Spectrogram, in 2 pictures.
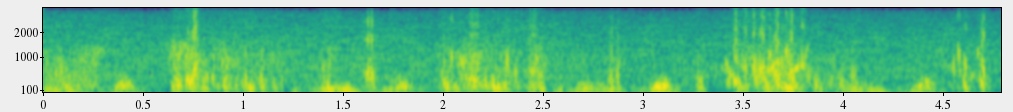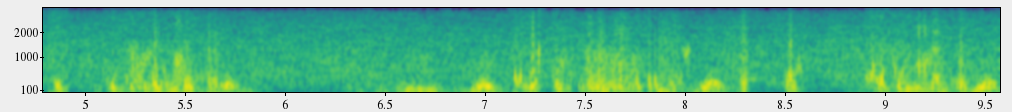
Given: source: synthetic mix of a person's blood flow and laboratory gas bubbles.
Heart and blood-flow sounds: Doppler ultrasound of blood flow; precordium
0.00-0.32 s: bubbles
0.60-1.19 s: bubbles
1.36-1.48 s: bubbles
1.58-1.69 s: bubbles
1.96-2.52 s: bubbles
2.80-2.92 s: bubbles
3.25-3.33 s: bubbles
3.37-4.09 s: bubbles
4.52-4.74 s: bubbles
4.80-4.91 s: bubbles
5.09-5.67 s: bubbles
7.10-8.04 s: bubbles
8.26-8.32 s: bubbles
8.47-8.60 s: bubbles
8.88-9.43 s: bubbles
From the record:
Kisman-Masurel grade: 333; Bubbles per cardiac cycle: rolling drumbeat, 9 or more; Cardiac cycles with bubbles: 50 to 99%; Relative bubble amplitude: loud (0.450 to 0.775); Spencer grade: 3 (all of the cardiac periods contain showers or single bubble signals, but not dominating or overriding the cardiac motion signals); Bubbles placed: only in the low amplitude regions of the cardiac cycle

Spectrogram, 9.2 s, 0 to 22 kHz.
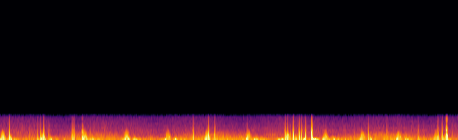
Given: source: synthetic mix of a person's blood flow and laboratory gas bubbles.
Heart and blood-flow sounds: Doppler ultrasound of blood flow; subclavian vein
no bubbles
From the record:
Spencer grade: 0 (complete lack of bubble signals)

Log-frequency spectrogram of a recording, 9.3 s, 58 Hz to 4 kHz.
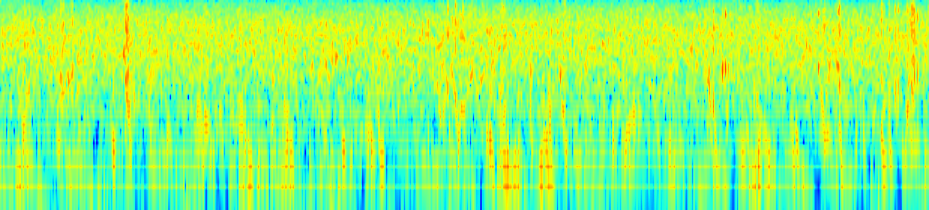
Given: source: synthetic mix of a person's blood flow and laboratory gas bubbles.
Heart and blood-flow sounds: Doppler ultrasound of blood flow; precordium
0.03-0.36 s: bubbles
0.47-0.93 s: bubbles
1.08-1.39 s: bubbles
1.43-1.73 s: bubbles
1.87-2.60 s: bubbles
3.05-3.15 s: bubbles
3.21-3.90 s: bubbles
4.16-4.19 s: bubbles
4.33-5.10 s: bubbles
5.35-6.04 s: bubbles
6.08-6.42 s: bubbles
6.44-6.58 s: bubbles
6.65-6.77 s: bubbles
7.01-7.63 s: bubbles
8.14-8.68 s: bubbles
8.71-9.21 s: bubbles
From the record:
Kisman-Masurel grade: 343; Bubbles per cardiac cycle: rolling drumbeat, 9 or more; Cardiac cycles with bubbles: 100%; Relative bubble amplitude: loud (0.450 to 0.775); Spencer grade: 3 (all of the cardiac periods contain showers or single bubble signals, but not dominating or overriding the cardiac motion signals); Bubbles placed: anywhere in the cardiac cycle

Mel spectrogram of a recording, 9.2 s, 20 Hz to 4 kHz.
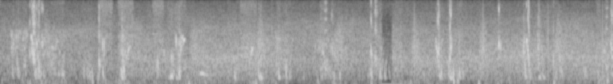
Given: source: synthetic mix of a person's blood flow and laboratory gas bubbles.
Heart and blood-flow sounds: Doppler ultrasound of blood flow; subclavian vein
0.14-0.99 s: bubbles
1.23-1.39 s: bubbles
1.45-1.68 s: bubbles
1.76-1.99 s: bubbles
2.28-2.79 s: bubbles
3.48-3.97 s: bubbles
4.11-4.39 s: bubbles
4.53-4.56 s: bubbles
4.67-5.12 s: bubbles
5.50-5.88 s: bubbles
6.50-6.98 s: bubbles
7.43-7.54 s: bubbles
7.81-8.19 s: bubbles
8.27-8.47 s: bubbles
8.71-8.83 s: bubbles
8.93-9.01 s: bubbles
9.04-9.21 s: bubbles
From the record:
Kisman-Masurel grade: 243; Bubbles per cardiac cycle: several, 3 to 8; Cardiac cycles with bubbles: 100%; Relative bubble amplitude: loud (0.450 to 0.775); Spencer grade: 3 (all of the cardiac periods contain showers or single bubble signals, but not dominating or overriding the cardiac motion signals); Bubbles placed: anywhere in the cardiac cycle

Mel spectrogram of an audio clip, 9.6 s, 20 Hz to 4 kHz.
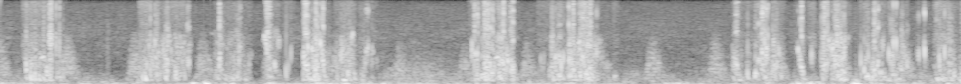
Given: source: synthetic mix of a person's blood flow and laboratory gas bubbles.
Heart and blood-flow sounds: Doppler ultrasound of blood flow; subclavian vein
0.22-0.68 s: bubbles
1.39-1.91 s: bubbles
2.14-2.53 s: bubbles
2.63-2.95 s: bubbles
3.04-3.31 s: bubbles
3.33-3.79 s: bubbles
4.68-5.19 s: bubbles
5.37-6.19 s: bubbles
7.32-7.85 s: bubbles
7.95-8.15 s: bubbles
8.20-8.51 s: bubbles
8.58-9.09 s: bubbles
9.16-9.29 s: bubbles
9.33-9.62 s: bubbles
From the record:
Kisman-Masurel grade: 332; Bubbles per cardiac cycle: rolling drumbeat, 9 or more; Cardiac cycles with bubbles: 50 to 99%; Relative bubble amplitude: moderate (0.250 to 0.450); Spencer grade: 3 (all of the cardiac periods contain showers or single bubble signals, but not dominating or overriding the cardiac motion signals); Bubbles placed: anywhere in the cardiac cycle

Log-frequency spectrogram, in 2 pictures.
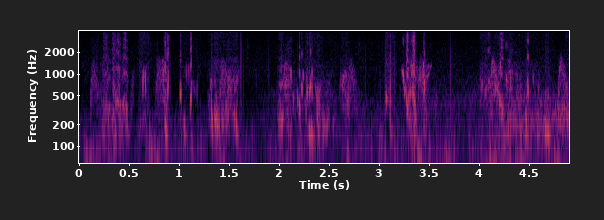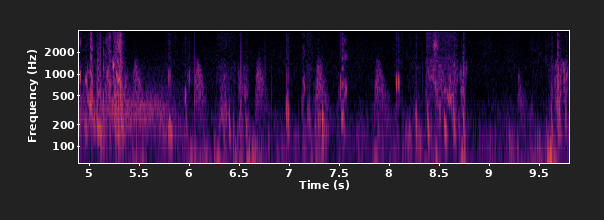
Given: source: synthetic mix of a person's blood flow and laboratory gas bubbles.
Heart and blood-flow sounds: Doppler ultrasound of blood flow; subclavian vein
0.20-0.55 s: bubbles
0.60-0.70 s: bubbles
0.81-0.92 s: bubbles
0.99-1.22 s: bubbles
1.29-1.62 s: bubbles
1.98-2.72 s: bubbles
3.06-3.53 s: bubbles
4.00-4.75 s: bubbles
4.86-5.40 s: bubbles
5.75-5.87 s: bubbles
5.94-6.04 s: bubbles
6.27-6.61 s: bubbles
6.95-7.04 s: bubbles
7.11-7.41 s: bubbles
7.48-7.60 s: bubbles
8.04-8.13 s: bubbles
8.19-8.32 s: bubbles
8.36-8.80 s: bubbles
9.59-9.81 s: bubbles
From the record:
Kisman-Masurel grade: 242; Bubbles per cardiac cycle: several, 3 to 8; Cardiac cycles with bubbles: 100%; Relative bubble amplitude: moderate (0.250 to 0.450); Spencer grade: 3 (all of the cardiac periods contain showers or single bubble signals, but not dominating or overriding the cardiac motion signals); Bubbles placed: anywhere in the cardiac cycle

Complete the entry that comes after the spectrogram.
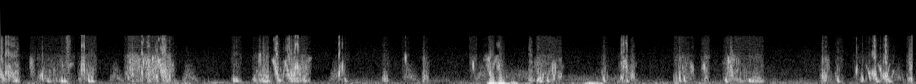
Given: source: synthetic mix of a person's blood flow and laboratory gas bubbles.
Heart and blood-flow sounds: Doppler ultrasound of blood flow; subclavian vein
0.00-0.21 s: bubbles
0.29-0.97 s: bubbles
1.23-1.77 s: bubbles
2.30-2.43 s: bubbles
2.52-3.12 s: bubbles
3.35-3.49 s: bubbles
3.81-3.90 s: bubbles
4.02-4.10 s: bubbles
4.22-4.30 s: bubbles
4.70-4.78 s: bubbles
4.83-5.04 s: bubbles
5.28-5.64 s: bubbles
6.00-6.09 s: bubbles
6.18-6.37 s: bubbles
6.73-6.96 s: bubbles
7.00-7.11 s: bubbles
7.22-7.65 s: bubbles
8.20-8.31 s: bubbles
8.34-8.44 s: bubbles
8.52-8.95 s: bubbles
9.06-9.12 s: bubbles
From the record:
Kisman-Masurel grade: 243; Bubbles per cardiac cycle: several, 3 to 8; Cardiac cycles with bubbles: 100%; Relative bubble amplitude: loud (0.450 to 0.775); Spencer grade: 3 (all of the cardiac periods contain showers or single bubble signals, but not dominating or overriding the cardiac motion signals); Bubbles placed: anywhere in the cardiac cycle

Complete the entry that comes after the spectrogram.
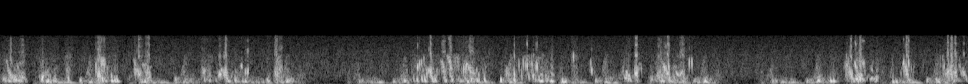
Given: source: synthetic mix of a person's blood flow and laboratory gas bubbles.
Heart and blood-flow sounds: Doppler ultrasound of blood flow; precordium
0.00-0.28 s: bubbles
0.38-0.59 s: bubbles
0.64-0.74 s: bubbles
0.92-1.23 s: bubbles
1.32-1.54 s: bubbles
2.00-2.52 s: bubbles
2.66-2.83 s: bubbles
4.10-4.90 s: bubbles
5.04-5.56 s: bubbles
5.70-5.80 s: bubbles
5.88-5.96 s: bubbles
6.20-6.45 s: bubbles
6.49-6.96 s: bubbles
8.27-8.82 s: bubbles
9.00-9.15 s: bubbles
9.35-9.69 s: bubbles
From the record:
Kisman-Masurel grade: 333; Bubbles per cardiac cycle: rolling drumbeat, 9 or more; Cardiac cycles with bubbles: 50 to 99%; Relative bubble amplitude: loud (0.450 to 0.775); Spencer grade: 3 (all of the cardiac periods contain showers or single bubble signals, but not dominating or overriding the cardiac motion signals); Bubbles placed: only in the low amplitude regions of the cardiac cycle

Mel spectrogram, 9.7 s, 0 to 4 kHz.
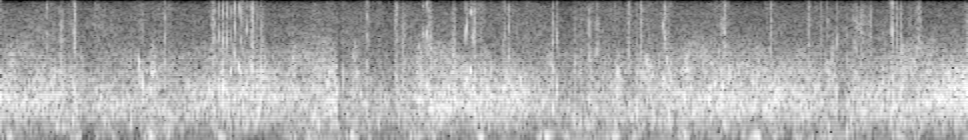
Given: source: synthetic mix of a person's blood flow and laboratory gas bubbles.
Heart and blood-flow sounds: Doppler ultrasound of blood flow; subclavian vein
0.00-0.07 s: bubbles
0.31-0.81 s: bubbles
0.92-1.13 s: bubbles
1.27-1.73 s: bubbles
2.04-2.69 s: bubbles
2.93-3.46 s: bubbles
3.56-3.88 s: bubbles
3.94-4.15 s: bubbles
4.20-4.32 s: bubbles
4.60-5.31 s: bubbles
5.50-5.61 s: bubbles
5.69-6.76 s: bubbles
7.02-7.48 s: bubbles
7.62-7.79 s: bubbles
8.01-8.77 s: bubbles
8.79-9.29 s: bubbles
9.61-9.69 s: bubbles
From the record:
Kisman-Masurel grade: 342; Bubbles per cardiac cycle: rolling drumbeat, 9 or more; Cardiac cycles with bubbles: 100%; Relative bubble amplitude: moderate (0.250 to 0.450); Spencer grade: 3 (all of the cardiac periods contain showers or single bubble signals, but not dominating or overriding the cardiac motion signals); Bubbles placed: anywhere in the cardiac cycle

